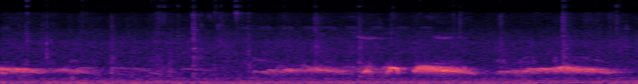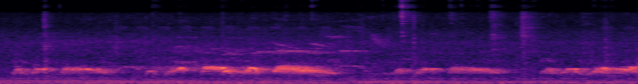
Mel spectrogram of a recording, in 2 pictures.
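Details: Dove heard at morning time giving a series of low coos in separate swelling bursts roughly every second or two, with faint clicks and distant background noise.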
